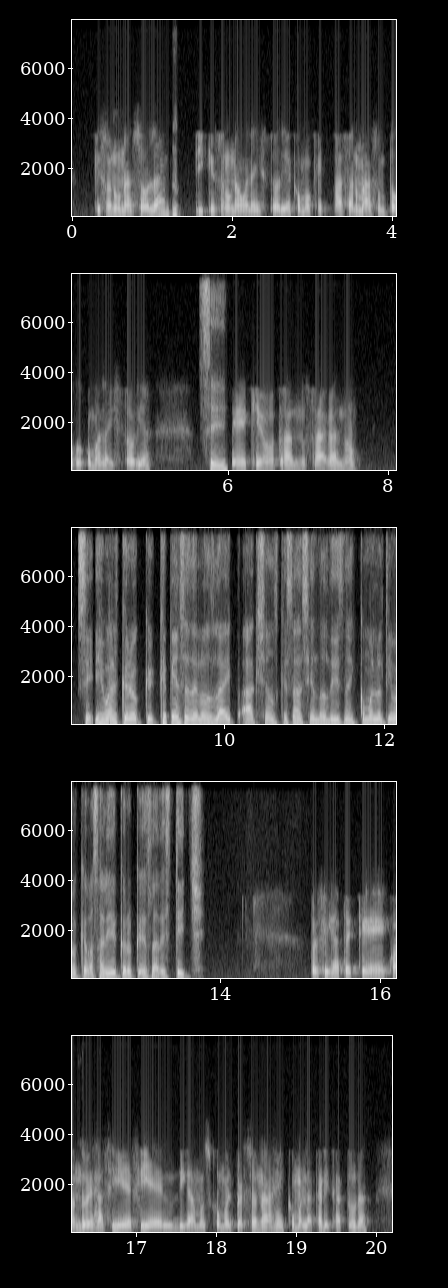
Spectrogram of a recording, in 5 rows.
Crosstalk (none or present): none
